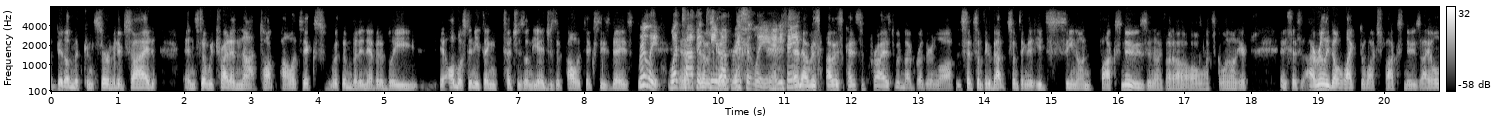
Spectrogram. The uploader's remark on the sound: Our First Full Panel Zoom Episode!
